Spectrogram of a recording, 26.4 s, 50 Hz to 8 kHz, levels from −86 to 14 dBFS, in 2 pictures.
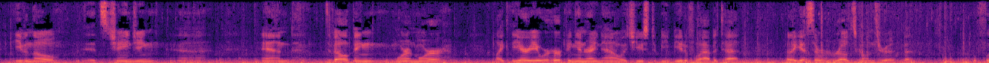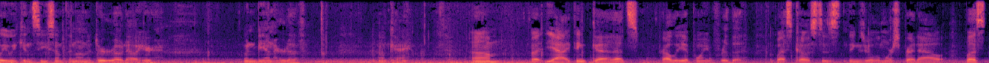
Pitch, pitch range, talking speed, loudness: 110 Hz, 105-120 Hz, 165 wpm, -20 LUFS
